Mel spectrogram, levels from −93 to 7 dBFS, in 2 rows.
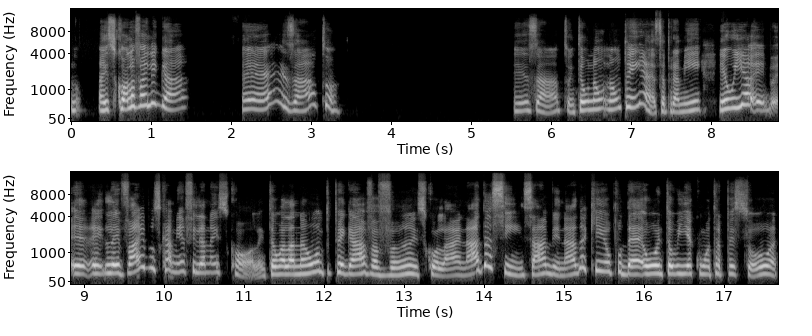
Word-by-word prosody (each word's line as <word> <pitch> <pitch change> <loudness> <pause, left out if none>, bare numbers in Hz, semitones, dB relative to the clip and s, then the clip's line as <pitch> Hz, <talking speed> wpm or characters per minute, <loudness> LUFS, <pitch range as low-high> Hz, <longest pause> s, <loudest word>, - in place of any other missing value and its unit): n 250 +1 -6 0.2
a 245 - +2
escola 285 +6 +4
vai 385 +2 +3
ligar. 325 -8 -1 0.7
É, 280 0 -1 0.2
exato. 255 - -6 2.2
Exato, 235 -2 -6
então 255 +6 +2
não 280 +2 0
não 280 +2 -2
tem 350 +5 -1
essa 225 - -3
pra 215 -1 -2
mim, 235 +5 -1 0.2
eu 290 +4 +4
ia 400 +6 +4
eh - - +1
eh 485 - +3
eh - - -10
levar 260 +1 +4
e 435 - -2
buscar 360 -3 -4
minha 290 +2 -5
filha 285 -2 -2
na 275 0 -8
escola, 255 -3 -6
então 225 +4 +1
ela 230 0 +6
não 250 +6 +2
pe 265 - -14
pegava 240 -3 +1
van 205 +4 -1
escolar, 205 -3 -2
nada 240 - 0
assim, 230 - -1
sabe. 225 +1 -2
Nada 225 - -2
que 340 -2 -5
eu 305 -2 -1
puder 230 -5 +2
ou 240 +1 +8
então 240 0 +3
ia 240 0 +1
com 235 0 -5
outra 230 +2 -4
pessoa, 220 -2 -1
250 Hz, 160 wpm, -22 LUFS, 230-295 Hz, 2.2 s, ou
